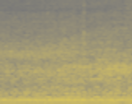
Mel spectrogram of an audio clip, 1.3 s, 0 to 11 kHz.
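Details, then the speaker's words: Toyota Paseo with automatic transmission just reinstalled and fluids topped off, first drive: steady low engine drone, smooth even pull, no slipping, flare or clunk, idling about 1500 rpm; normal automatic shifting, unexplained smoke noted. "Oh, there it goes. Wow, it's shifting good."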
